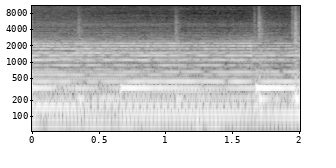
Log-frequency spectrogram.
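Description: Korean-traditional and jazz fusion band playing a slow piece: a saxophone holds long notes, changing note about once a second, over a steady low tone, with a few faint ticks of percussion.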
